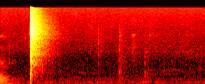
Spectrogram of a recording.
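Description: A film clapperboard's clapstick snapped shut once, a single sharp clap about a third of a second in, marking the start of a take.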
